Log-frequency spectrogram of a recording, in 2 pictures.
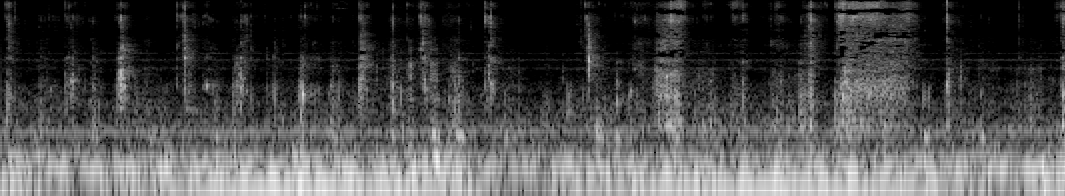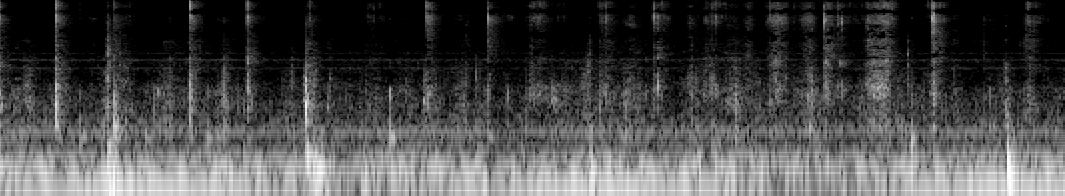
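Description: Close-up chewing and biting of crispy fried chicken and rice, with many short sharp crunches and mouth clicks, over a steady low hum.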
